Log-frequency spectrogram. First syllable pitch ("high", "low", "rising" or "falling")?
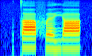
high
